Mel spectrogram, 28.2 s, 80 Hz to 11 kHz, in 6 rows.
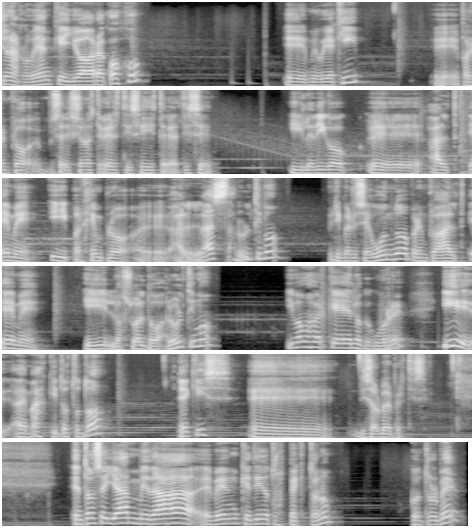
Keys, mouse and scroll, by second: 0.6-1.7 scroll up 7, 1.0 shift+middle click, 3.3 click, 4.6 right click, 6.0 shift+right click, 12.6 right click, 13.1-14.2 shift+right drag, 14.2 alt+m, 16.1-17.1 scroll down 9, 17.1-18.8 middle drag, 18.8-20.6 right drag, 23.0-23.8 scroll down 3, 24.3 Tab, 24.3-27.3 middle drag, 27.8 ctrl+b.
